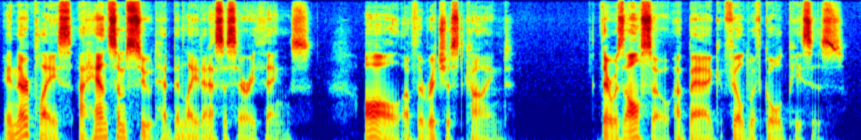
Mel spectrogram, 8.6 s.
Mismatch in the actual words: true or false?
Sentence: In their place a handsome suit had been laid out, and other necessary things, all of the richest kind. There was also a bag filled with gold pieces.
true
